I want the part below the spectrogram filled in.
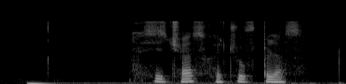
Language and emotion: Russian, neutral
